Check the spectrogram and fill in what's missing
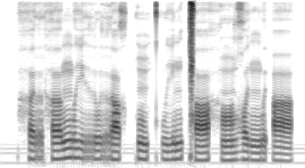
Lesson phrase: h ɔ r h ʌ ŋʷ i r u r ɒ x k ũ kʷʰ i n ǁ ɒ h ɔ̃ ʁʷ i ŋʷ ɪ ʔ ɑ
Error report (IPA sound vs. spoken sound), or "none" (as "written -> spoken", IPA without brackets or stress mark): ɔ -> ʌ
